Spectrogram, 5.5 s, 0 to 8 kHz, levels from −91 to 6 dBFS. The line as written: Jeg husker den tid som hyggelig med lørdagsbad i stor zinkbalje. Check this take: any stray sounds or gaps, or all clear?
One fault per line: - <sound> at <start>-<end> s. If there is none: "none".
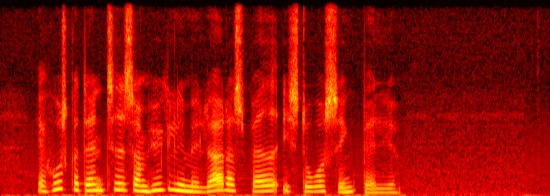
none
